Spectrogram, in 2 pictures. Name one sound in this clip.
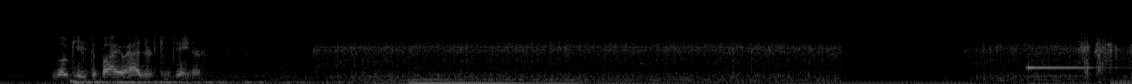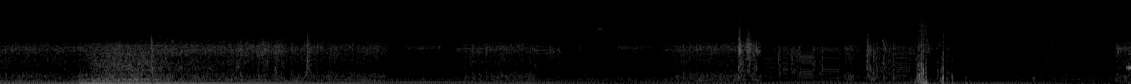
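A small remote-controlled drone whirs as it rolls across a floor.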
